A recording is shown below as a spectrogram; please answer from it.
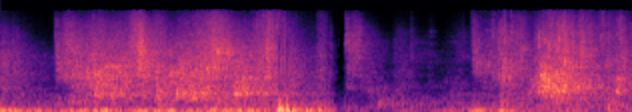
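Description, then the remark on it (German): Heavy splashing footsteps slosh steadily through water above the ankles in a flooded passage inside a mountain, with dull thuds and sloshing surges, pausing briefly midway before the wading resumes. “Oft steht das Wasser bis über die Knöchel.”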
